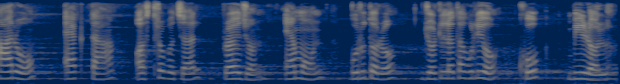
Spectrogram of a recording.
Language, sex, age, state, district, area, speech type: Bengali, female, 18-30, West Bengal, Jalpaiguri, rural, read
